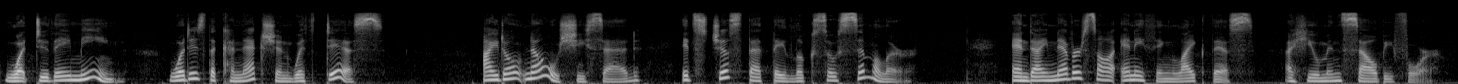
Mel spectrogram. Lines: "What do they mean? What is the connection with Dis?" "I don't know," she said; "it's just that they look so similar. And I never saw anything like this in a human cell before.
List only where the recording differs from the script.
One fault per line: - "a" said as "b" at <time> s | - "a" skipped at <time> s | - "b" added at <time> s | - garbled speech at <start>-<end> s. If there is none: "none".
- "in" skipped at 12.6 s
